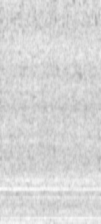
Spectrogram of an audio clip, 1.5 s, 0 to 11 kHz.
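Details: 2005 Ford Town Car V8 idling with a faint uneven stumble, cylinder 8 misfire; scope shows injector 8 signal from the computer dropping out, fault traced to the connector, which moving restores normal running; connector to be replaced or repaired.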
